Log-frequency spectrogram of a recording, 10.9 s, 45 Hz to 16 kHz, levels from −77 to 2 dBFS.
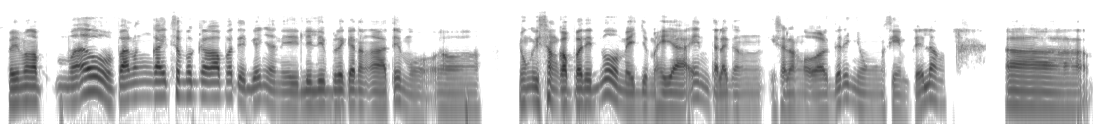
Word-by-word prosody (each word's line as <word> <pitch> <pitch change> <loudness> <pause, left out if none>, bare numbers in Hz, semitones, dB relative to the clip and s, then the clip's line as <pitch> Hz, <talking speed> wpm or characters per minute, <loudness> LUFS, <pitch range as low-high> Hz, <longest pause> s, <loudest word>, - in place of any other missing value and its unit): may 120 +1 +4
mga 135 0 +5 0.2
ma 135 0 -1 0.2
oo, 190 - +2
parang 165 +4 +3
kahit 170 -1 +3
sa 180 - +1
magkakapatid 165 -6 +1
ganiyan. 130 -6 -4
Ililibre 110 +2 -2
ka 115 - +3
ng 110 -1 -3
ate 105 +5 0
mo 90 -4 -11
o - - -11 0.8
'yong 125 +2 -4
isang 125 - +1
kapatid 120 +1 +5
mo 190 -6 +1
medyo 105 -1 -1
mahiyain, 105 +8 0
talagang 100 0 -4
isa 95 +1 -4
lang 100 0 -3
o-orderin 95 +10 -1
'yong 95 -1 -11
simple 90 -4 -4
lang. - - -2 0.7
Ah, 105 -2 +1
115 Hz, 160 wpm, -24 LUFS, 100-135 Hz, 0.8 s, mga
